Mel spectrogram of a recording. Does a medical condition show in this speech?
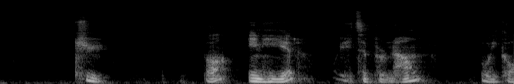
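No.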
